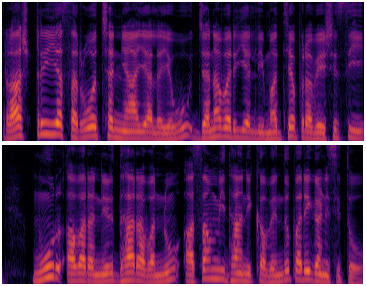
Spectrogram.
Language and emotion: Kannada, neutral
